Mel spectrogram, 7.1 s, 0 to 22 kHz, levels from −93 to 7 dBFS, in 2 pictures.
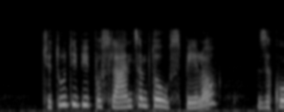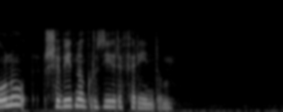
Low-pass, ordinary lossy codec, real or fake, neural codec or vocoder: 7.2 kHz; AAC, 96 kbps; real; none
